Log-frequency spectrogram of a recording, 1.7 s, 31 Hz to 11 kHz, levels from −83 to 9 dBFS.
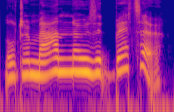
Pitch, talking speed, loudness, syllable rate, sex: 235 Hz, 205 wpm, -15 LUFS, 4.5 syllables/s, female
